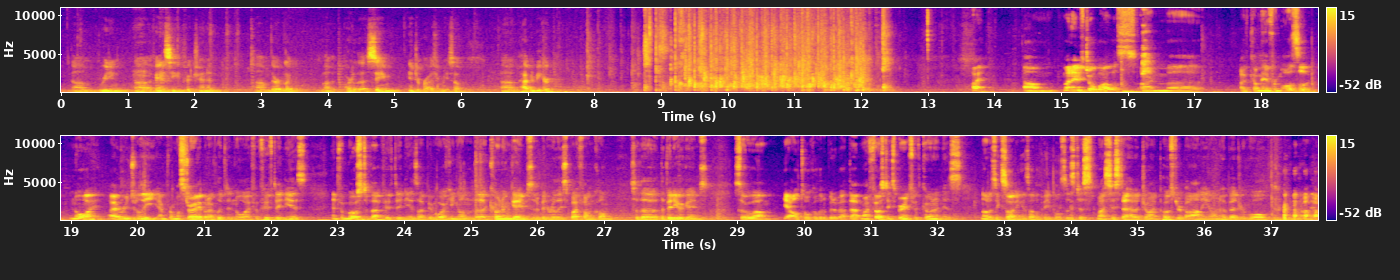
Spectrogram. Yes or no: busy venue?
yes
